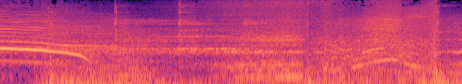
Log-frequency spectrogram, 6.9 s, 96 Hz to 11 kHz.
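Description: Formula Drift pro race cars at a 2023 round in St. Louis slide sideways with loud, rising and falling engine wails and revving, under a constant roar of crowd and track noise.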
